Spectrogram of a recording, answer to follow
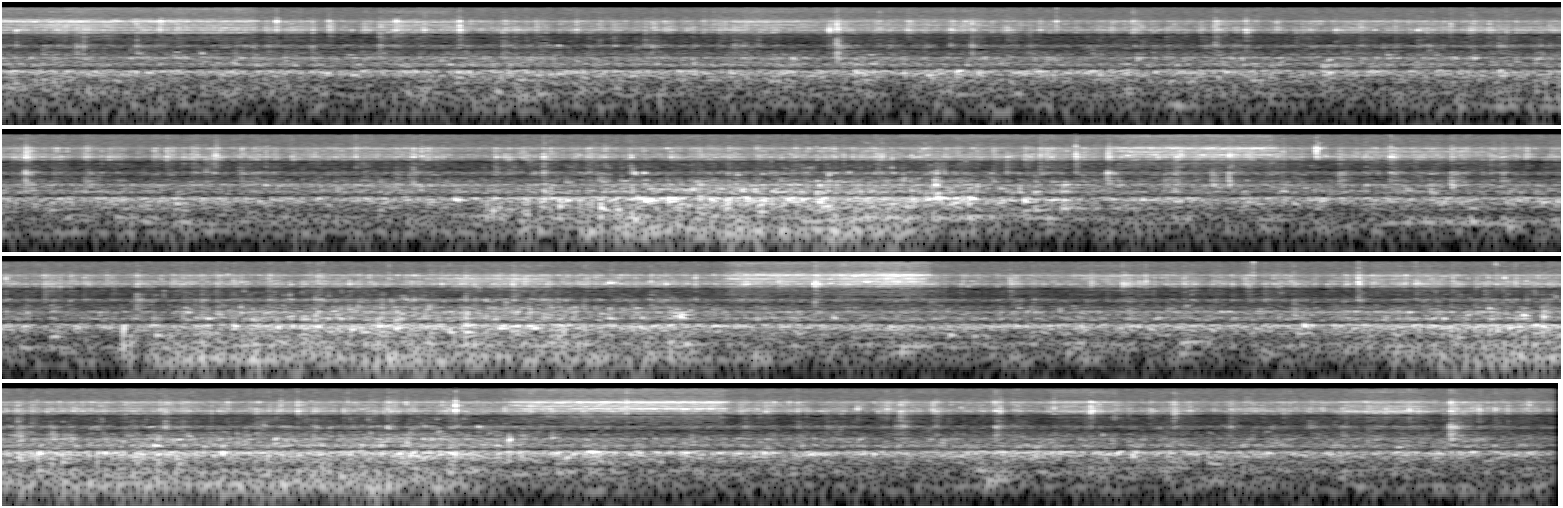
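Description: Underwater sound recorded through a camera housing: a steady hiss with scuba regulator exhaust bubbles rumbling up in three long swells several seconds apart, each one a diver breathing out.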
